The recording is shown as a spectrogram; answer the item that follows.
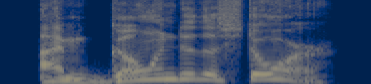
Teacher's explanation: The words that carry meaning are going and store. The rest, I'm, to, the, are reduced and said quickly.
